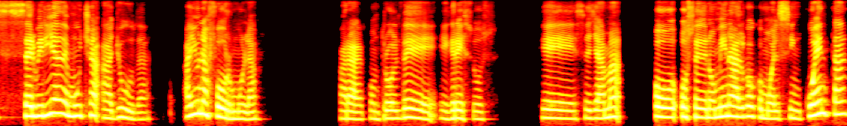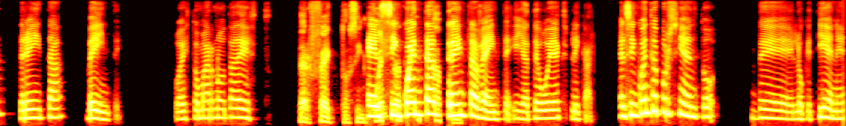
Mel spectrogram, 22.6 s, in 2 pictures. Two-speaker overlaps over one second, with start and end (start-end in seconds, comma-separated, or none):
16.2-17.6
